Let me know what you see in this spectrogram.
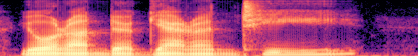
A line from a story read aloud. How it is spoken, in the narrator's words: she drawled at Avery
